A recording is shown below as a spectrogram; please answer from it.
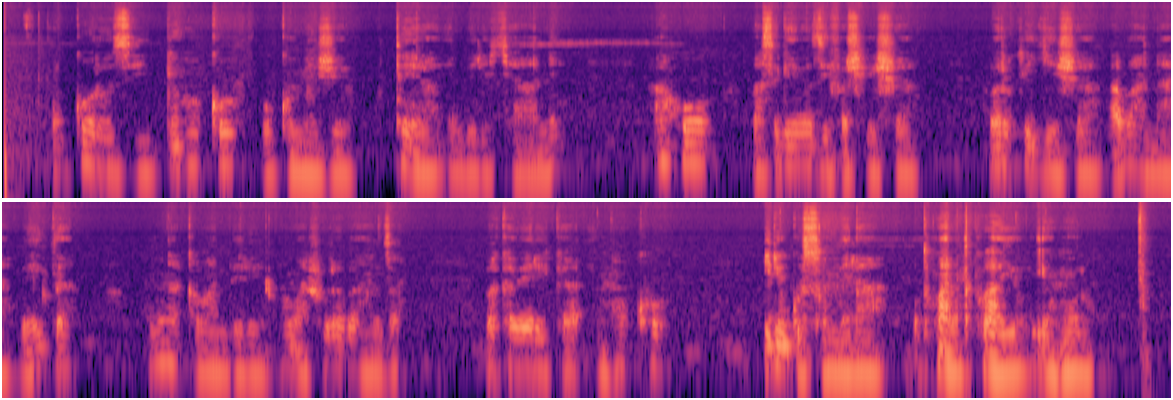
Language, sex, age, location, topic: Kinyarwanda, female, 18-24, Nyagatare, education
